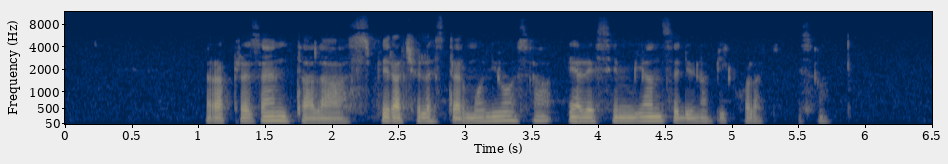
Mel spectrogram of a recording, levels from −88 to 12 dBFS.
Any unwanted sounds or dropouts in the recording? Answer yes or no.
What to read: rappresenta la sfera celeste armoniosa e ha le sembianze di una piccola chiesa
yes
